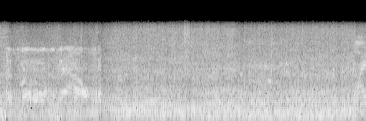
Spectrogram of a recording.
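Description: Ontario Provincial Police Golden Helmets precision riding team motorcycles, engines rumbling and droning steadily at moderate distance under a voice speaking over them.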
